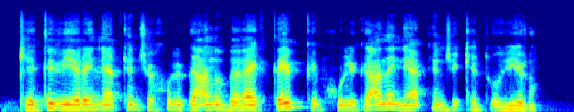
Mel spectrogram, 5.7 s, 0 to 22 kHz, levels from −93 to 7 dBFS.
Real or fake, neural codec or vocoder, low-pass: fake; codec, 44.1 kHz, 2.6 kbps, SNAC; 14.4 kHz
